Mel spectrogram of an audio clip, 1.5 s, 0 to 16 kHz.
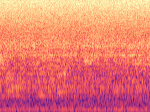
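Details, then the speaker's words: Vintage L401E valve radio brought up to 220 V: steady low mains hum under hissy muddy output, hum easing slightly; owner suspects missing earth and faulty 6AR7 valve, cause not confirmed. "can hear the hum and it's coming in so that's at 180 220 and it's still humming pretty badly but not quite as badly so it obviously needs an Earth on it"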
